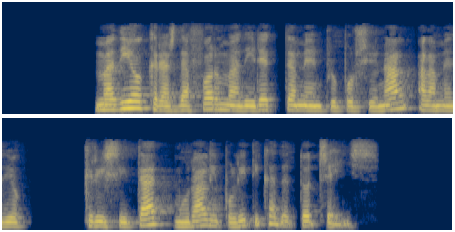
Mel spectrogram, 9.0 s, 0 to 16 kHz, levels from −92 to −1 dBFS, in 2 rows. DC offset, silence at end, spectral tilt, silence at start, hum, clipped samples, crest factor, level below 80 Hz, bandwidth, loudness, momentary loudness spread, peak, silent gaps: under 0.1%; 0.75 s; -5.5 dB/octave; 0.95 s; none; under 0.1%; 18 dB; -64 dBFS; 7.8 kHz; -22 LUFS; 9 LU; -4 dBFS; 4.82-5.33 s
